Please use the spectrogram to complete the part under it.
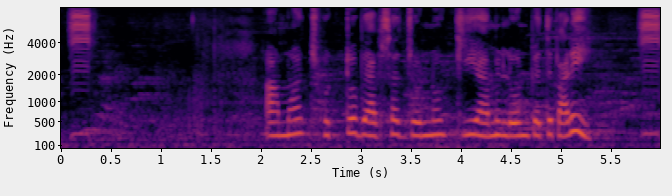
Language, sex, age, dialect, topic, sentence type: Bengali, female, 18-24, Rajbangshi, banking, question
